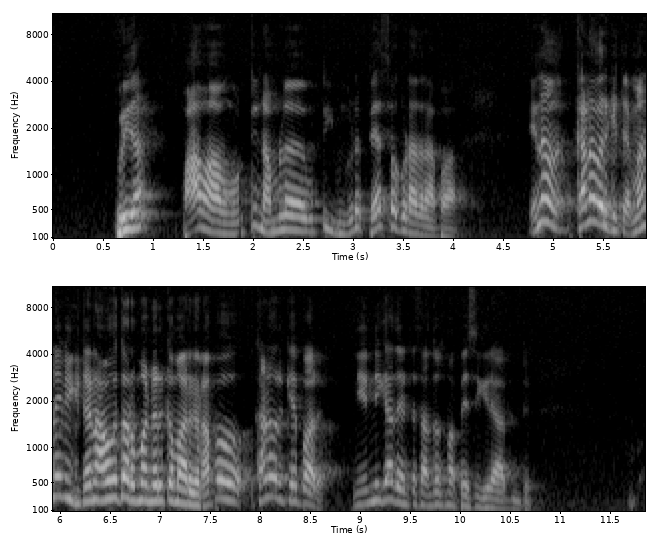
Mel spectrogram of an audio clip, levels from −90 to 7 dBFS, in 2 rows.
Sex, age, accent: male, 30-49, native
